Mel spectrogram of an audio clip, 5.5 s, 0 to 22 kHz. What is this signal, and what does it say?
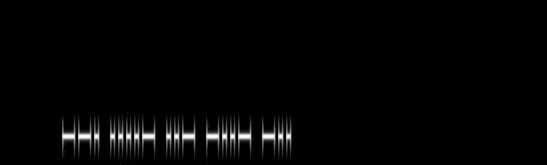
Morse code, heard as a keyed tone, about 32 wpm, 700 Hz. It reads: G4UXD
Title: DXCC-100 Call Signs - 5 Characters - Repeated 2x - 30wpm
